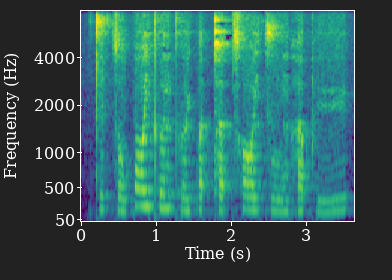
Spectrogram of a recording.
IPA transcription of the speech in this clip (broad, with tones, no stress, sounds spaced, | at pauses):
t̪ʰ ɪ˨ k̚ s o˨˩ w p ɔː˥ j pʰ ɵ˧ n pʰ ɵ˨˧ ɥ p ɐ˧ t̚ pʰ ɐ˧ t̚ t͡sʰ ɔː˧ j t̪ʰ uː˨˩ m h ɐ˧ p̚ k yː˨˥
